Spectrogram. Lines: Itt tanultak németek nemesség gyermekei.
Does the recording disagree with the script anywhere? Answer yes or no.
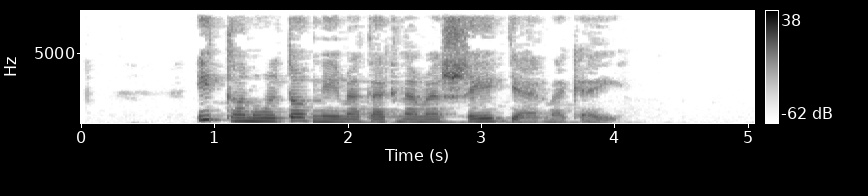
no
